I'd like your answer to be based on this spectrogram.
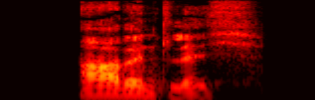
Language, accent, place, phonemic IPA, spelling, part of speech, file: German, Germany, Berlin, /ˈaːbn̩tlɪç/, abendlich, adjective, De-abendlich.ogg
- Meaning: evening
